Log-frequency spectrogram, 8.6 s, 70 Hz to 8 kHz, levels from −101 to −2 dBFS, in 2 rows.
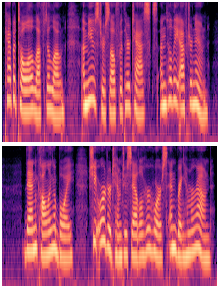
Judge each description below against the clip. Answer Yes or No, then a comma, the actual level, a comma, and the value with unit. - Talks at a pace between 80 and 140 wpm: No, average, 180 wpm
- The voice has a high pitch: Yes, high, 220 Hz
